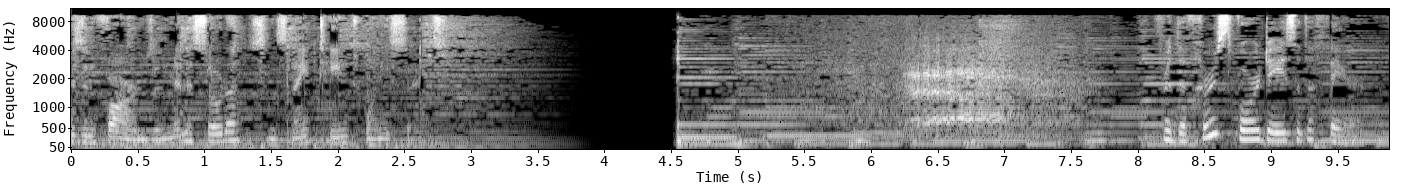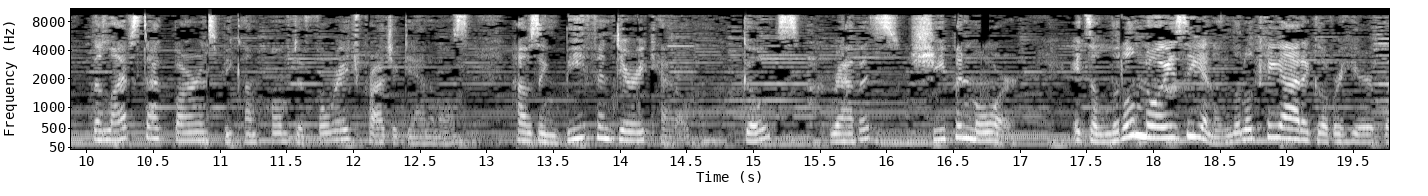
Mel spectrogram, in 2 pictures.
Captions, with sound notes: in Minnesota since 1926. (baa) - [Voiceover] For the first four days of the fair, the livestock barns become home to 4-H project animals, housing beef and dairy cattle, goats, rabbits, sheep and more. It's a little noisy and a little chaotic over here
